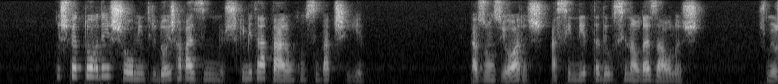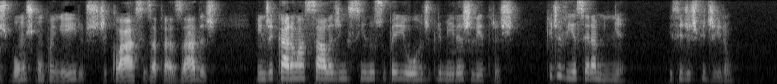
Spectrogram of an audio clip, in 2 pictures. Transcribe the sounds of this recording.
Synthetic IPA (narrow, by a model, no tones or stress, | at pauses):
uĩʃpek̚t̪oɾd̪ejʃowmiɪẽnt̪ɾɪd̪ojʃhapazĩɲʊʃkɪmit̪ɾat̪aɾɐ̃w̃kõsĩmpat͡ʃiɐ | ɐ̰zõziɔɾɐsɐsinet̪ɐd̪ewʊsinawd̪ɐzawlɐs | ʊzmewzbõw̃skõmpɐ̃ɲejɾʊʃd͡ʒɪklasɪzat̪ɾa̰zad̪ɐs | ĩd͡ʒikaɾɐ̃w̃ɐsalɐd͡ʒɪĩsĩnʊsupeɾioɾd͡ʒɪpɾimejɾɐzlet̪ɾɐs | kɪd͡ʒɪviɐseɾɐmĩɲɐ | ɪsɪd͡ʒɪʃpid͡ʒiɾɐ̃w̃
